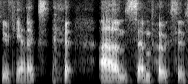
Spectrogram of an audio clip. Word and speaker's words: Nutanix: of f you know it's so first it's pronounced Nanix um some folks have said you know Nutnix which sounds like a you know a breakfast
